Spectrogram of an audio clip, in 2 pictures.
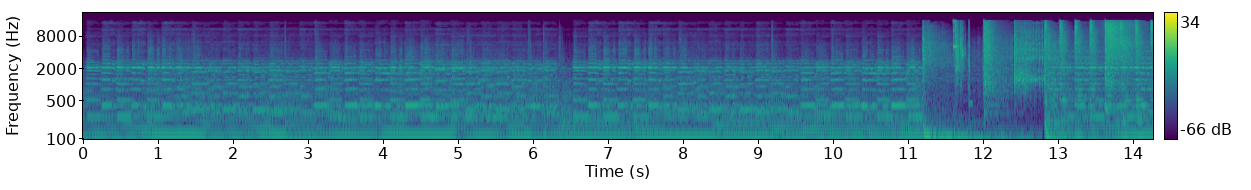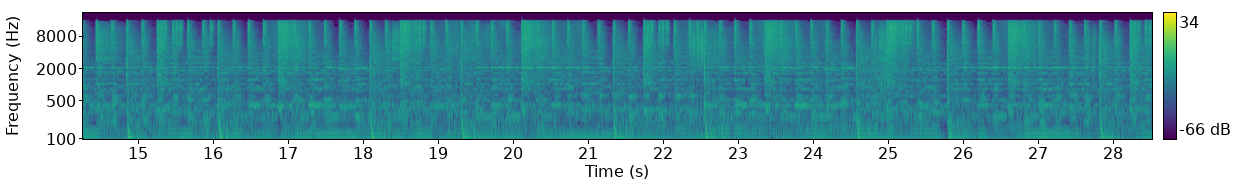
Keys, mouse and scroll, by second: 0.1 space, 1.2-4.5 typing, 6.3 click, 7.4 click, 16.3 click, 17.2 click, 21.1 click, 22.0 click, 22.6 space, 23.7 space, 24.1-24.8 scroll, 24.9 click, 25.8 click, 26.3 space, 27.3 space, 27.6 space, 28.3 space.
